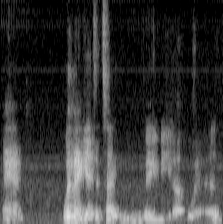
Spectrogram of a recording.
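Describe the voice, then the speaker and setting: A man with a lowish voice walks steadily through a plot recap and drops dry asides along the way. The sound is roomy and a bit muffled. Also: big pitch swings, slow pace. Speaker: podcast co-host. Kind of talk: casual chat.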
